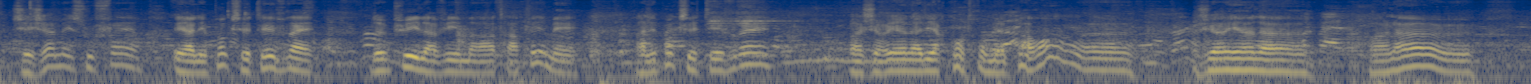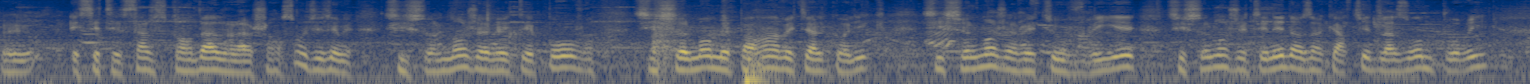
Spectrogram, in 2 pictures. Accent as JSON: {"language": "French", "town": "Paris", "region": "Île-de-France", "country": "France", "tie": "born there", "said": "Non, je suis pas né à Neuilly. Je suis né à Paris."}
